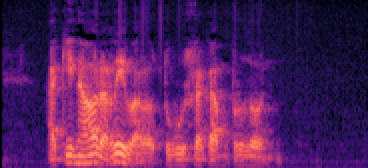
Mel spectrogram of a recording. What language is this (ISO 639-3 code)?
cat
